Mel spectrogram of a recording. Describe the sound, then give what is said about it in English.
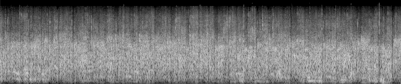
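Loud audience applause at a kirtan, a dense and unbroken wash of clapping that holds steady from start to finish. “There is no massive round of applause, so I have to keep on”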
